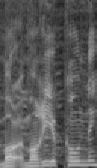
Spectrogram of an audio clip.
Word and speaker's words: Morricone: Les images de Sergio Leone, l'ambiance musicale de Denio Moccione, euh, Morricone, Morricone, Ennio Morricone, j'ai toujours de la misère à, le prononcer.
